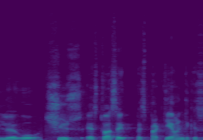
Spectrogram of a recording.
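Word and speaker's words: Tschüss: Halo haló haló adiós Es como cuando estornudas nada más que sin el a sin el achu nada más el chus chus literalmente es un sonido ligero de T y luego chus Esto hace pues prácticamente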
